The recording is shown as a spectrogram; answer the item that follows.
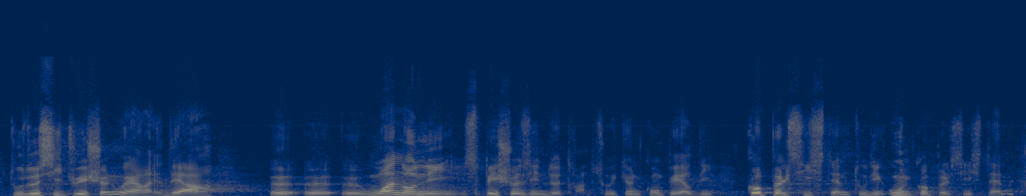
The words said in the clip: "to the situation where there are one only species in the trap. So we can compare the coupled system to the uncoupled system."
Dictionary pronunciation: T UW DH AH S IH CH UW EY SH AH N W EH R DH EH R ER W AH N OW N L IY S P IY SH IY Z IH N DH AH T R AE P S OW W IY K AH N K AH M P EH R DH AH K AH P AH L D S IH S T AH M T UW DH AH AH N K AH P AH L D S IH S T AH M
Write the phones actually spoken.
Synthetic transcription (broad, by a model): T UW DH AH S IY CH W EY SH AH N W EH R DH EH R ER W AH N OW N L IY S P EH SH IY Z IH N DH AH T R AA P S OW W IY K AH N K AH P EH R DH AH K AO P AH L S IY S T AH M T UW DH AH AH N K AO P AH L S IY S T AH M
